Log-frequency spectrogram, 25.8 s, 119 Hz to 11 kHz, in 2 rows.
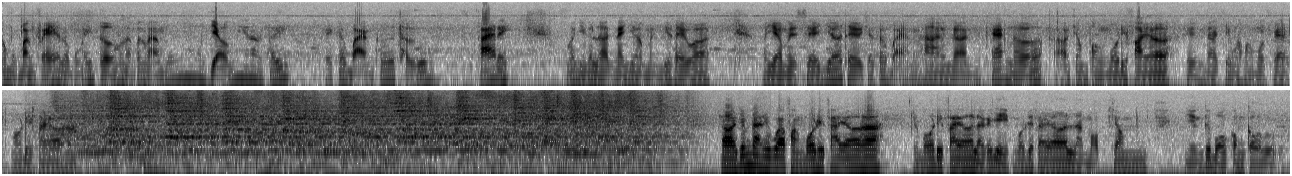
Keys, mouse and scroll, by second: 20.2 middle click, 20.2 scroll down 1.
